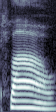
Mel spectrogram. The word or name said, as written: plow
